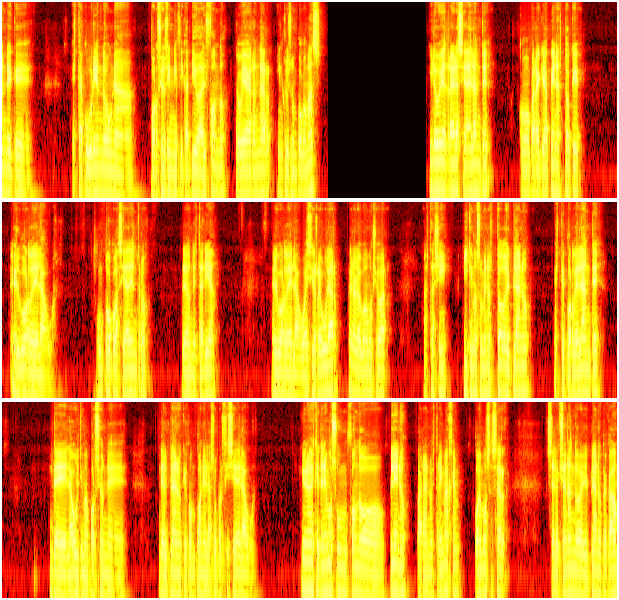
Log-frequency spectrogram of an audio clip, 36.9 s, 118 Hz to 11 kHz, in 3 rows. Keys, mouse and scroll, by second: 0.6 middle click, 1.7 z, 1.9-2.4 scroll down 3, 4.1 s, 7.3-8.2 scroll down 1, 8.6 middle click, 10.5 click, 13.2 middle click, 13.7 scroll up 3, 13.9 scroll down 1, 14.2 shift+middle click, 14.6-15.0 scroll up 3, 15.0 shift+middle click, 15.3 middle click, 17.0 click, 18.2 click, 21.2-21.6 scroll down 2, 21.5 middle click, 24.2 middle click, 28.0 right click, 30.9-31.4 scroll down 1, 31.4 middle click, 31.4 scroll down 1, 34.6 right click, 35.0 middle click.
